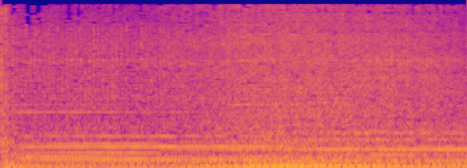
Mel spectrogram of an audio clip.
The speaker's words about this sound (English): turns to watch the black van pull away from the car park.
